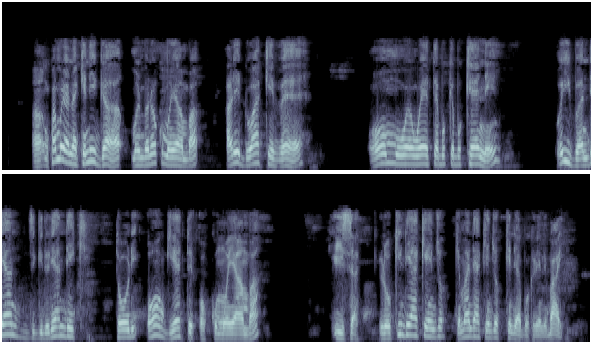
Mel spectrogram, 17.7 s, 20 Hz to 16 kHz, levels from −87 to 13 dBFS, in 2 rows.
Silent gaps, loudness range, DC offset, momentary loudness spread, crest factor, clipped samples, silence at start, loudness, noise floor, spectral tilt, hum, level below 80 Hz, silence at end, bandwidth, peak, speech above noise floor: 5.30-5.48 s, 7.84-8.30 s, 13.01-13.36 s; 3 LU; under 0.1%; 9 LU; 16 dB; under 0.1%; 0.45 s; -16 LUFS; -55 dBFS; -4 dB/octave; none; -58 dBFS; 0.4 s; 7.6 kHz; -2 dBFS; 40 dB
